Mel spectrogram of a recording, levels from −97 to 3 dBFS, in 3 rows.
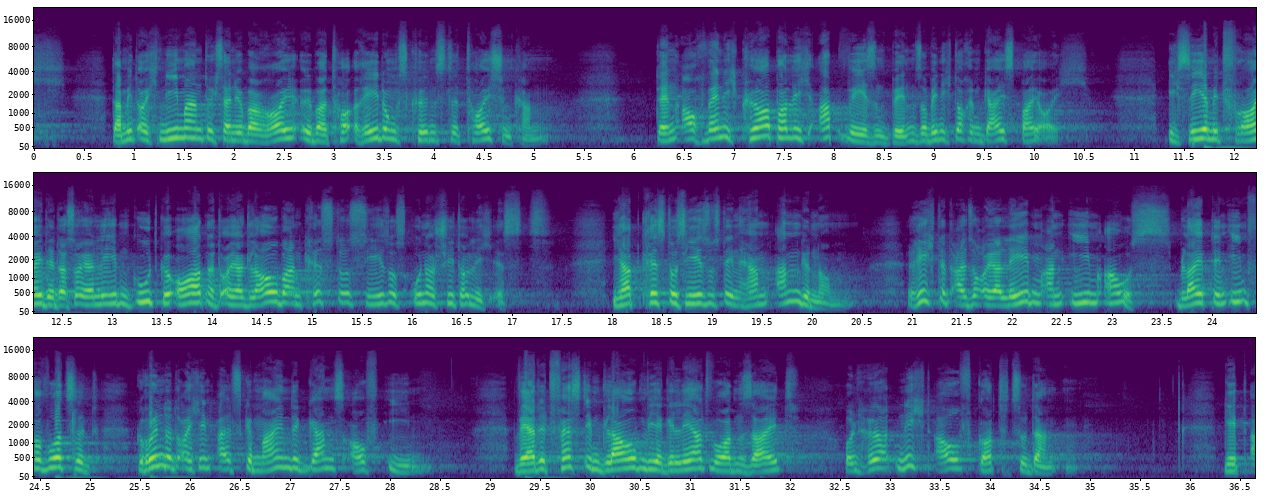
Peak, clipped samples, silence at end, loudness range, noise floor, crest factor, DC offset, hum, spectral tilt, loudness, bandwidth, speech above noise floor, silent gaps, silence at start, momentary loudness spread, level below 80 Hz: -6 dBFS; under 0.1%; 0 s; 7 LU; -69 dBFS; 18 dB; under 0.1%; none; -5 dB/octave; -24 LUFS; 12 kHz; 46 dB; none; 0 s; 13 LU; -70 dBFS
